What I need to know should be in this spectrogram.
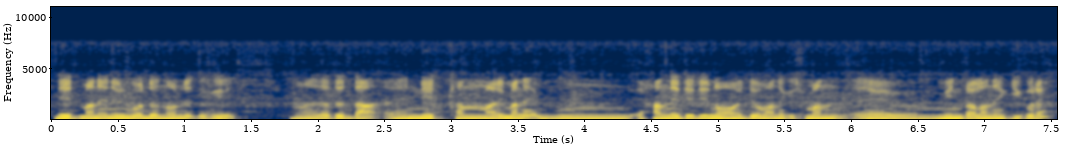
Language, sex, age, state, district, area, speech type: Assamese, male, 18-30, Assam, Darrang, rural, spontaneous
